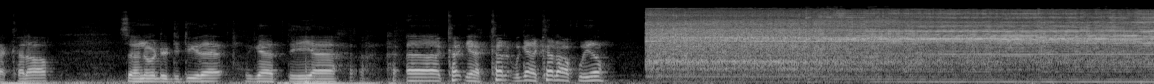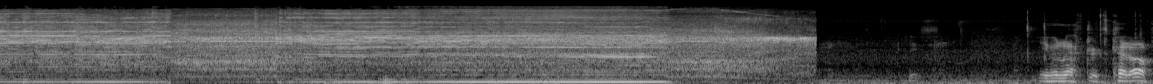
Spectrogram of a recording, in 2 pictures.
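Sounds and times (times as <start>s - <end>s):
angle grinder cutting metal: 6.5s - 19.7s.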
